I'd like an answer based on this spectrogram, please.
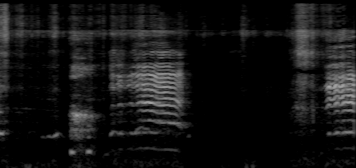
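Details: Goat being fed, giving a loud, wavering bleat lasting about a second with a shaky, quavering tone, after a short higher call; quiet pauses and faint background rustle around it.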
